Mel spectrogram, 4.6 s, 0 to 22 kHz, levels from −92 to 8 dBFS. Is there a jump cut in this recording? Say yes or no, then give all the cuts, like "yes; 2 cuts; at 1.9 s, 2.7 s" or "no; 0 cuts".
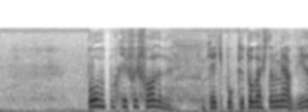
no; 0 cuts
